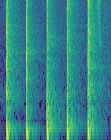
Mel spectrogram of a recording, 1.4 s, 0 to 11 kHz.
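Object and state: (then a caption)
Bread loaf baked through (hollow). A freshly baked bread loaf, after 30 minutes in the oven, is turned over and tapped five times on its bottom. Each tap is a short, low, hollow knock that dies away quickly. The hollow sound shows the loaf is perfectly cooked.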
